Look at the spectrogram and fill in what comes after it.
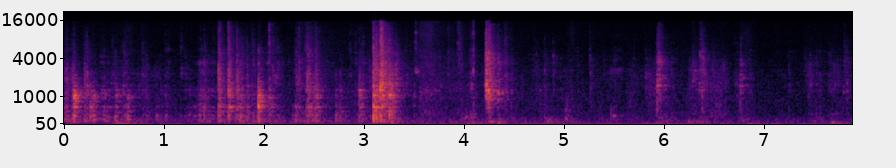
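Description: Lego plastic parts clicking and knocking as a hand works a Lego crane and sets a container down on a train car: a scattering of light clicks, the loudest about three seconds in.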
